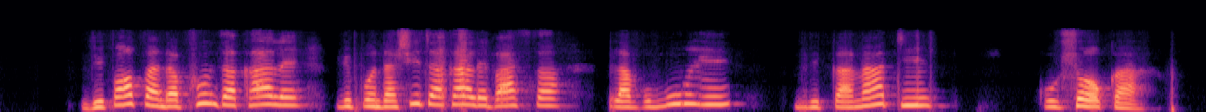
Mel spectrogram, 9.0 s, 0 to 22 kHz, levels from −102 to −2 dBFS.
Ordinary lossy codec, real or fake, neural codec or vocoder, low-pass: AAC, 48 kbps; fake; codec, 16 kHz, 0.8 kbps, ZipCodec; 7.2 kHz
